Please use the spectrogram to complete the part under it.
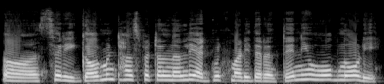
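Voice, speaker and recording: A man voicing a village neighbor and a husband in a cartoon comedy, reasoning in a plain, hurried way. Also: sits high, mellow.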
